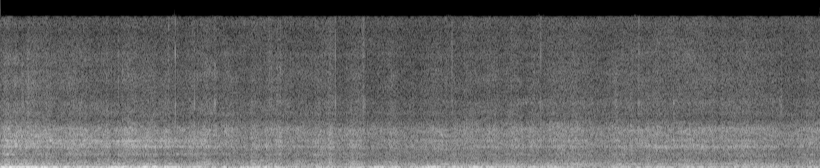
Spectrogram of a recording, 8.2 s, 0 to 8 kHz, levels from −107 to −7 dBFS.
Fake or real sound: fake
